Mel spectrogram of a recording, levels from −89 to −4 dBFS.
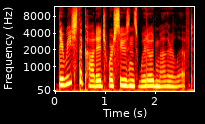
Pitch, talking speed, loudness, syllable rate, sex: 225 Hz, 195 wpm, -18 LUFS, 6.8 syllables/s, female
